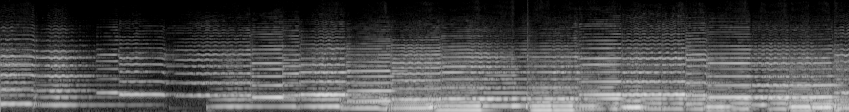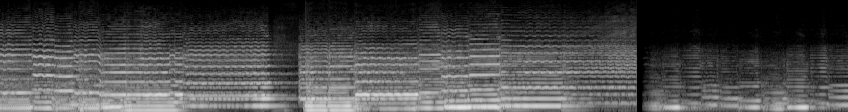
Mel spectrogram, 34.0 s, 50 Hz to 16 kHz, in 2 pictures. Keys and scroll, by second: 5.8 space, 6.7 ctrl+v, 7.5 ctrl+t, 9.6 Return, 10.3 ctrl+alt+g, 18.6 Return, 19.7 space, 23.8 a, 25.1 shift+Right, 27.9 shift+Down, 30.2 shift+Up, 33.2 Right.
